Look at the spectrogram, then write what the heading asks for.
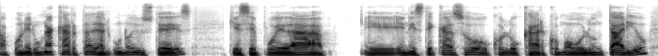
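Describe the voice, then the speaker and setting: A man giving a calm, explanatory astrology talk during a live stream, with an occasional filler "eh". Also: on the low side, dry recording, lo-fi sound.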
